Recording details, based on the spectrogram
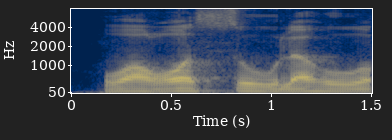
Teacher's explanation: وَرَسُولَهُ، را کو موٹا ادا کریں گے، سین کو باریک سیٹی سے ادا کریں گے، وہ مدہ ہے، ہو مد اصلی ہے۔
